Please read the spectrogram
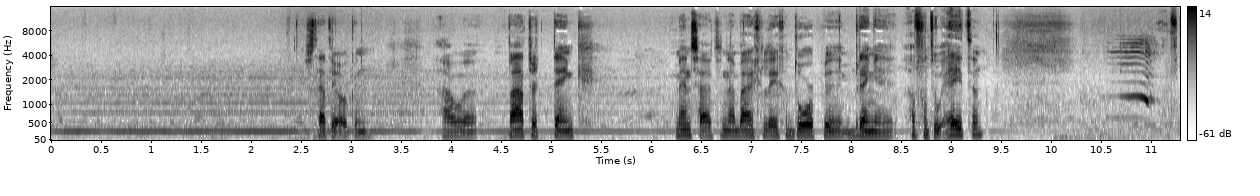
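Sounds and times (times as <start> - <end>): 
speech: 2.6 - 3.3, 3.9 - 5.5, 6.2 - 9.4
goat bleating: 10.5 - 11.2.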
